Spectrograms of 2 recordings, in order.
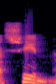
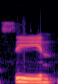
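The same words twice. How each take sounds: First: "shin" with a broad sh; wide shin. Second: "Sin" with a thin, narrow s. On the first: Teacher contrasting letters for pupils, widened sh in "shin". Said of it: "agak melebar ya". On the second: Teacher contrasting letters for pupils, thin s in "Sin". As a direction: say "Sin" with a fine, narrow hiss. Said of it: "Sin ini tipis". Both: Shown as a demonstration.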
